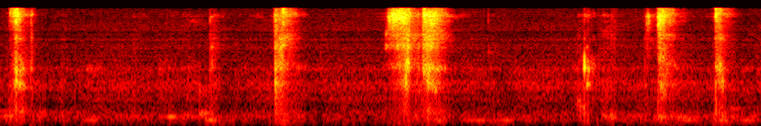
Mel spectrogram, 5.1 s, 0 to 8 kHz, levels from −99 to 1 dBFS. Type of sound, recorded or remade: remade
